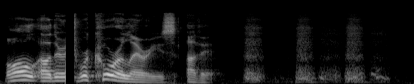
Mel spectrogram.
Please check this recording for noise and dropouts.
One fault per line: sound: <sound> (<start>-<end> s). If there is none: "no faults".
sound: dropout (0.7-0.7 s)
sound: breath (2.4-4.0 s)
